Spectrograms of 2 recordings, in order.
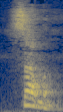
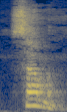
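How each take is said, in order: No difference in how they are said.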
